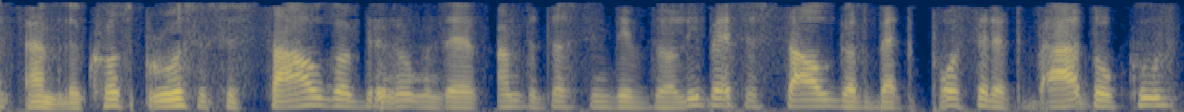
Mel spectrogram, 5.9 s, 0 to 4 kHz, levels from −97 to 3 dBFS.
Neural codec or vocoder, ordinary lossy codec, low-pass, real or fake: codec, 16 kHz in and 24 kHz out, 0.4 kbps, LongCat-Audio-Codec, two codebook decoder; MP3, 24 kbps; 3.6 kHz; fake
